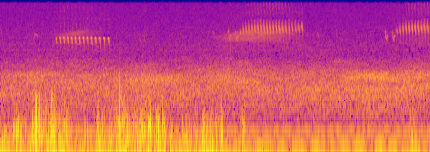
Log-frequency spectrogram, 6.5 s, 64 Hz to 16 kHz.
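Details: European Greenfinch in full song on a golf course in April 2015: three quick, high, rattling trills, each about a second long, against steady low wind rumble and occasional thumps.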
